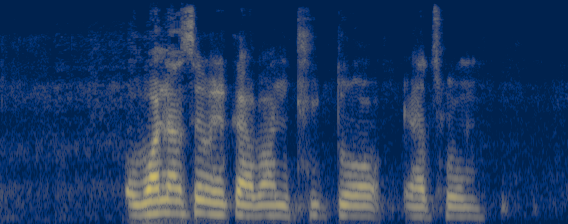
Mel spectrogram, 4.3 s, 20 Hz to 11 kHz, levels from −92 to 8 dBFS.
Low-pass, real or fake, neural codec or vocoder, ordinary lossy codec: 9.9 kHz; fake; codec, 24 kHz, 6 kbps, HILCodec; Opus, 24 kbps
